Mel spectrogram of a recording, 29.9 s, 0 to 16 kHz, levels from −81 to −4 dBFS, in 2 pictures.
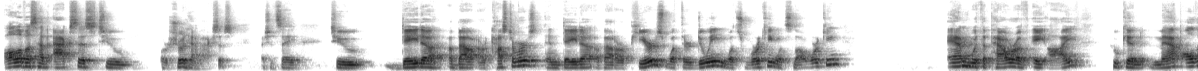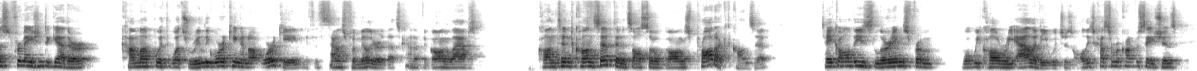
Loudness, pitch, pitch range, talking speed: -19 LUFS, 145 Hz, 130-175 Hz, 170 wpm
